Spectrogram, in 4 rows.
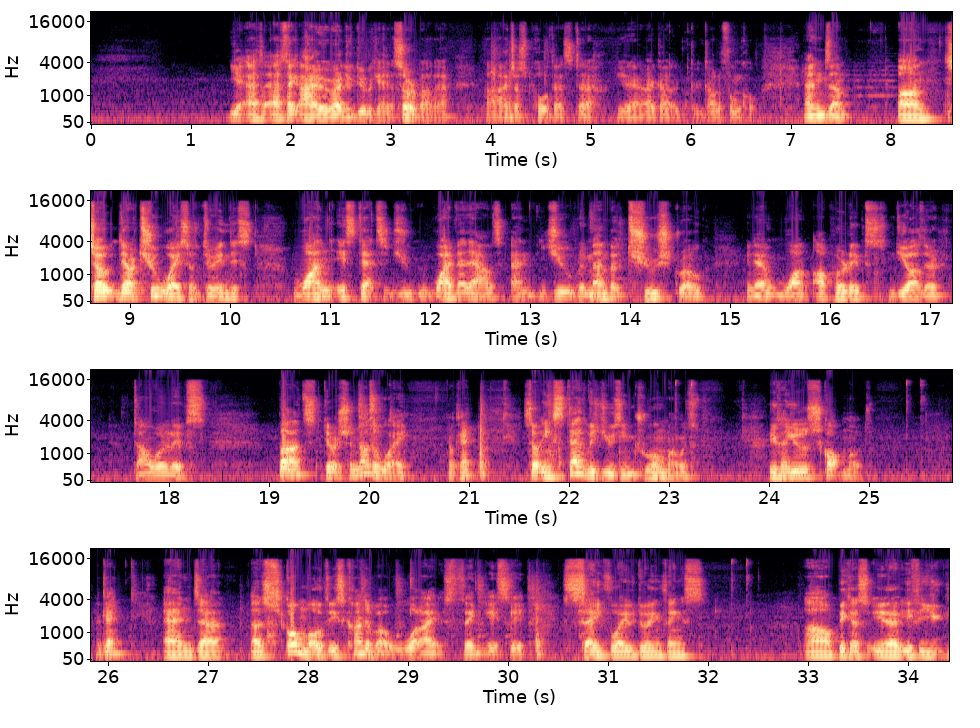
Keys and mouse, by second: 23.2-25.5 drag, 29.3 shift+middle click.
